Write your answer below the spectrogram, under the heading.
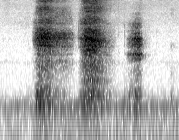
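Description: Three noisy, hissing breaths drawn through the nose in a quiet room, heard as snorting or sniffing sounds.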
